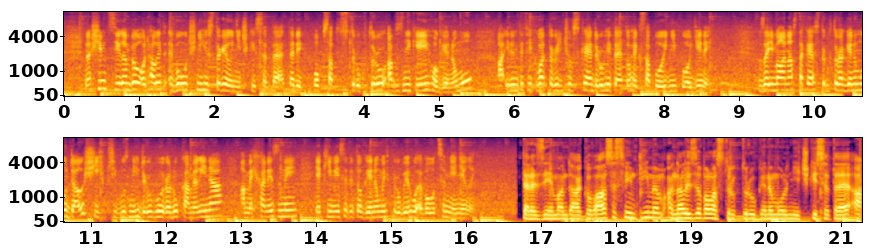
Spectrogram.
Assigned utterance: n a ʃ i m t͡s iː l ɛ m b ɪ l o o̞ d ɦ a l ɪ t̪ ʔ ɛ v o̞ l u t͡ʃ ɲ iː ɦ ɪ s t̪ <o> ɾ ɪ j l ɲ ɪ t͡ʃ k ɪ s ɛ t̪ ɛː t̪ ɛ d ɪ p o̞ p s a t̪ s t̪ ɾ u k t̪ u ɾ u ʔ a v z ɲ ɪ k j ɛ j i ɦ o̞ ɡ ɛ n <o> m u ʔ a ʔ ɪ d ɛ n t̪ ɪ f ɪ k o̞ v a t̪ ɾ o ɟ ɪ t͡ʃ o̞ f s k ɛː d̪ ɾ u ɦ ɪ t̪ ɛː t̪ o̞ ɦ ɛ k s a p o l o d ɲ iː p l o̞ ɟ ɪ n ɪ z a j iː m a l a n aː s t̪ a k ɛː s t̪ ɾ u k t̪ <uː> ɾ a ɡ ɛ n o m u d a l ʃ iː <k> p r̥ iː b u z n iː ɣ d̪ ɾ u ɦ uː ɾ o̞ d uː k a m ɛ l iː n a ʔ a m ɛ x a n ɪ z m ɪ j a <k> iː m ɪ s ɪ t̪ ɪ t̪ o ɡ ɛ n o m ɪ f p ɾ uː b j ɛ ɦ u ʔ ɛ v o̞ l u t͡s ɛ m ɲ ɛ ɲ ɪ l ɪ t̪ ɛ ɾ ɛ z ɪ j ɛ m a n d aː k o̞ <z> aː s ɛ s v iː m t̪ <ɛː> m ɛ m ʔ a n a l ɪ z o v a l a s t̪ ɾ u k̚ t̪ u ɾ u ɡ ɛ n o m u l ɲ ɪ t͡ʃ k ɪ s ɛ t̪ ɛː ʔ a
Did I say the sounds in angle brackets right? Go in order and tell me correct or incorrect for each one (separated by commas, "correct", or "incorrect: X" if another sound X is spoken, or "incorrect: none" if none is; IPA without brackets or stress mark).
correct, correct, incorrect: u, incorrect: x, correct, incorrect: v, incorrect: iː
